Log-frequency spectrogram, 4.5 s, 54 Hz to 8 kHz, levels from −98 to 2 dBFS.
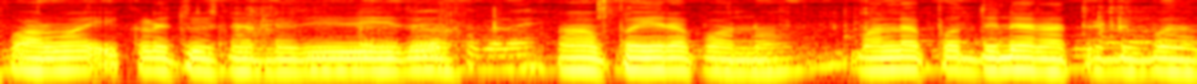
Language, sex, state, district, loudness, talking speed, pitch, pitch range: Telugu, male, Andhra Pradesh, Sri Satya Sai, -16 LUFS, 145 wpm, 125 Hz, 125-130 Hz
